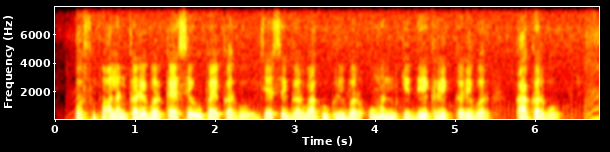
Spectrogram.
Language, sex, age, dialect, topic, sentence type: Chhattisgarhi, male, 31-35, Eastern, agriculture, question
